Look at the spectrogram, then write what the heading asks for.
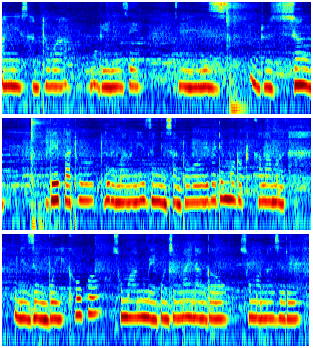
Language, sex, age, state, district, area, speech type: Bodo, female, 45-60, Assam, Kokrajhar, rural, spontaneous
